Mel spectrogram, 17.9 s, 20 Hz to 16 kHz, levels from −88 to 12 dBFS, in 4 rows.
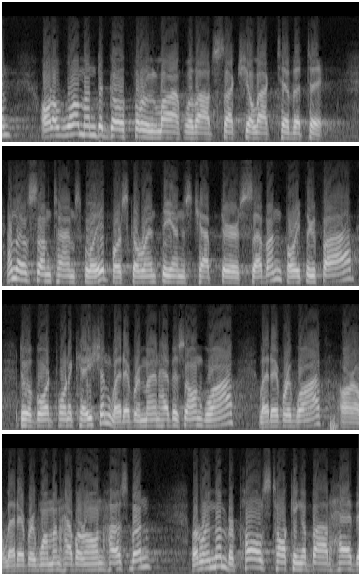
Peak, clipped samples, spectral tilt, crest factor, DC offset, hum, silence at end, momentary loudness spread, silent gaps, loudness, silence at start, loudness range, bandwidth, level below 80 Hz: -4 dBFS; under 0.1%; -6.5 dB/octave; 14 dB; under 0.1%; none; 0 s; 5 LU; none; -17 LUFS; 0 s; 1 LU; 10.5 kHz; -50 dBFS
